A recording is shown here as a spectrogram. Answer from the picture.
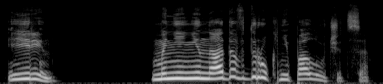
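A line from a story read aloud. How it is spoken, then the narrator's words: Stern. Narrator (Russian): строго сказала химичка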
